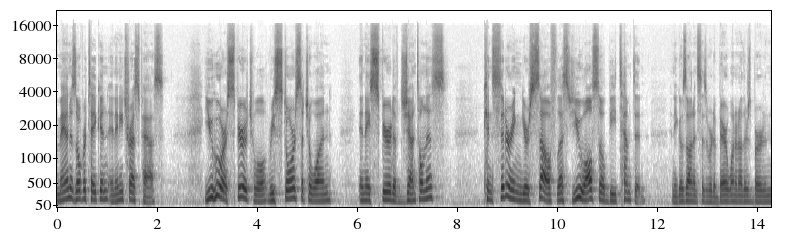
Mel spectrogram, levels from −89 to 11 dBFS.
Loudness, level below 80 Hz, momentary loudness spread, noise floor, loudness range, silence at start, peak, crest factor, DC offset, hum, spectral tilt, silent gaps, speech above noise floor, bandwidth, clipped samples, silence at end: -16 LUFS; -62 dBFS; 11 LU; -49 dBFS; 3 LU; 0 s; 0 dBFS; 16 dB; under 0.1%; none; -4.5 dB/octave; none; 33 dB; 17.5 kHz; under 0.1%; 0 s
